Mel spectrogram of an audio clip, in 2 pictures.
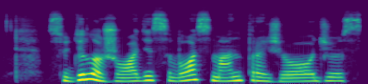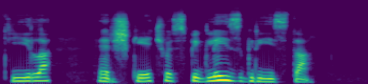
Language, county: Lithuanian, Utena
